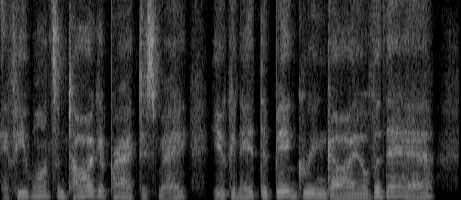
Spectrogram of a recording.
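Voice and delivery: hushed half-whisper under the breath. In a tabletop game, a character speaks privately to Dreek, half-whispering. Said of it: "I whisper to Dreek and I'm like".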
